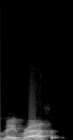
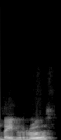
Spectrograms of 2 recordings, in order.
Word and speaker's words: Babe Ruth: Babe Rath, o españolizando eh, la pronunciación Babe Ruth, y vienen esos Yankees, que es el inicio de la gran dinastía que es hasta nuestros tiempos, ¿no?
